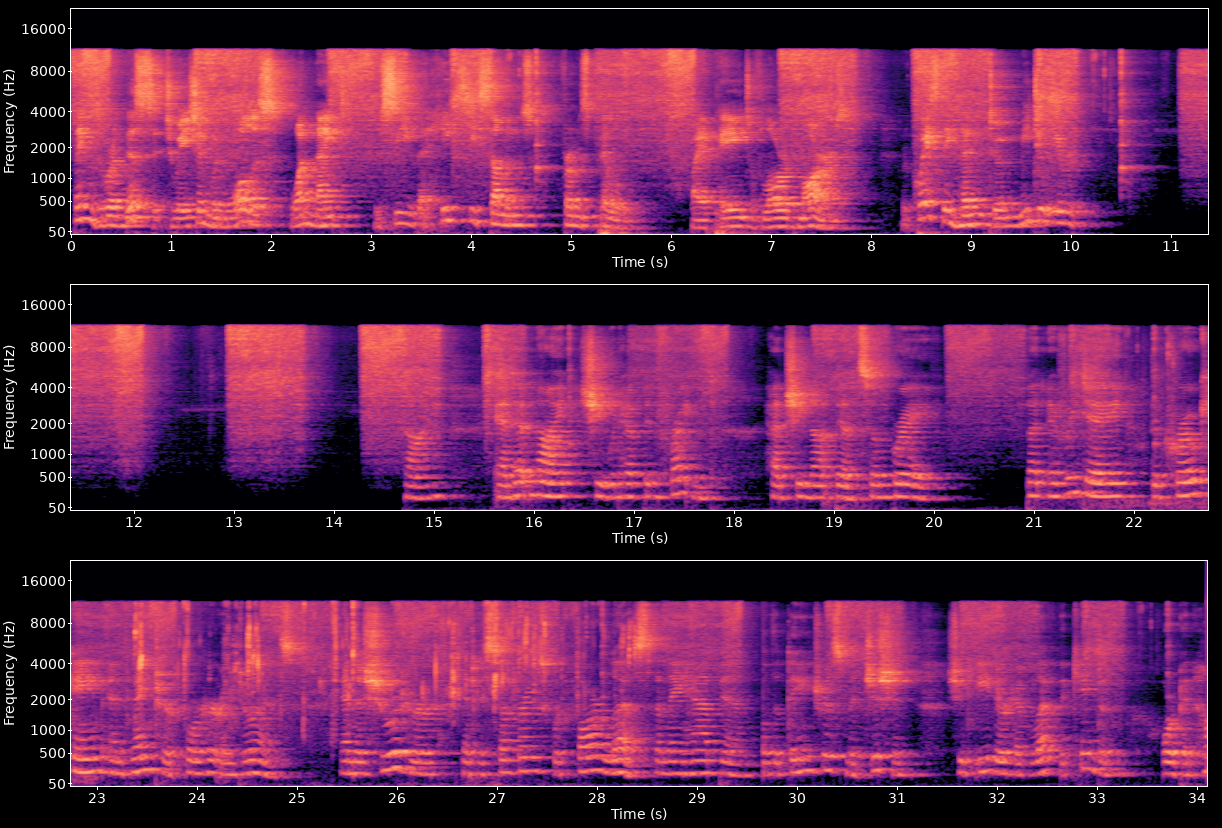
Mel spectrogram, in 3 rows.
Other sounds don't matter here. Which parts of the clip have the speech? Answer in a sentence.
The speech can be heard from 0.0 to 5.6 s, from 6.2 to 10.1 s and from 14.7 to 34.0 s.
